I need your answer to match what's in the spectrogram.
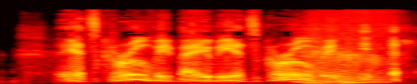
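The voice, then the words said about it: Vince McMahon doing Austin Powers. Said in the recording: “Your impression of Vince doing Austin Powers”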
